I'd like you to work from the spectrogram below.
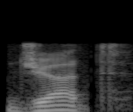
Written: jut

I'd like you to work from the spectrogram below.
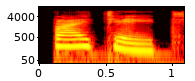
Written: phytate

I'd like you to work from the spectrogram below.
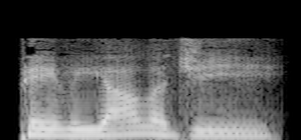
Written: paleology

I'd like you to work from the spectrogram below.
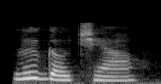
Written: lukouchiao

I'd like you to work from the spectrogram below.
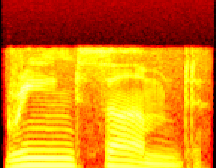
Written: green-thumbed

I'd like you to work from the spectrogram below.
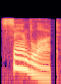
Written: sandlot

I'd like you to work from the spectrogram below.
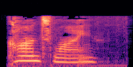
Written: contline

